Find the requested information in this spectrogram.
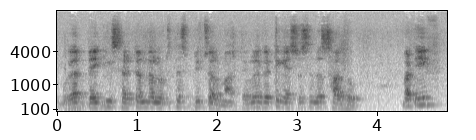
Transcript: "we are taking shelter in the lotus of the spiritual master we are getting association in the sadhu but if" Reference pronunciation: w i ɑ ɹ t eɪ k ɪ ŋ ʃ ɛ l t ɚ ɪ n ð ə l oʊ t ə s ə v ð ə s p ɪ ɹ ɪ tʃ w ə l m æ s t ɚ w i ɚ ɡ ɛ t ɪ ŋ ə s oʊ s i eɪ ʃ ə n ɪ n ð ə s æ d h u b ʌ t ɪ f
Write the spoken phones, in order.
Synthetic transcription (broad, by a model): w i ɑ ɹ t eɪ k ɪ ŋ s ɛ l t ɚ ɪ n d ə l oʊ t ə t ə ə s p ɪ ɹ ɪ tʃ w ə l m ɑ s t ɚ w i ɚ ɡ ɛ t ɪ ŋ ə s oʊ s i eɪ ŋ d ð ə s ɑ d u b ʌ t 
